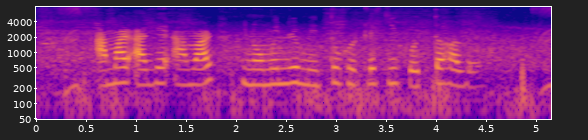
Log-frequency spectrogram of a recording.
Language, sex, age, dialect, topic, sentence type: Bengali, female, 18-24, Northern/Varendri, banking, question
